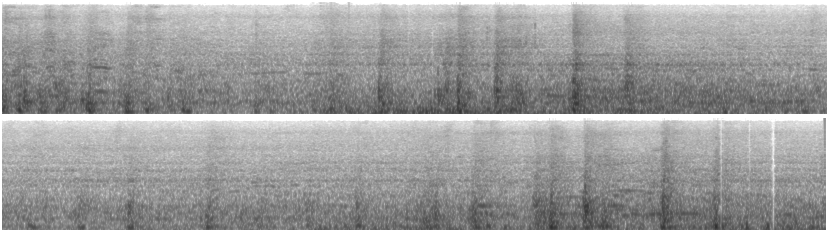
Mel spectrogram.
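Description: A DEMU passenger train running along the line, its wheels clattering over the rails in a string of irregular knocks over a steady rumble, heard from an open door of the train.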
